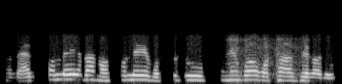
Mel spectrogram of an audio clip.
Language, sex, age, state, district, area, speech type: Assamese, male, 18-30, Assam, Udalguri, rural, conversation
